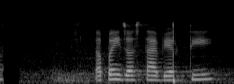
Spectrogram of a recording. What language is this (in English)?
Nepali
